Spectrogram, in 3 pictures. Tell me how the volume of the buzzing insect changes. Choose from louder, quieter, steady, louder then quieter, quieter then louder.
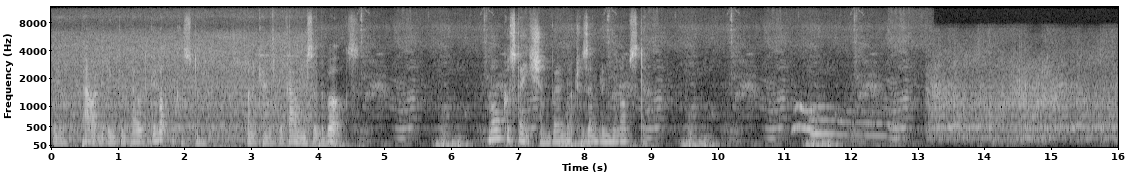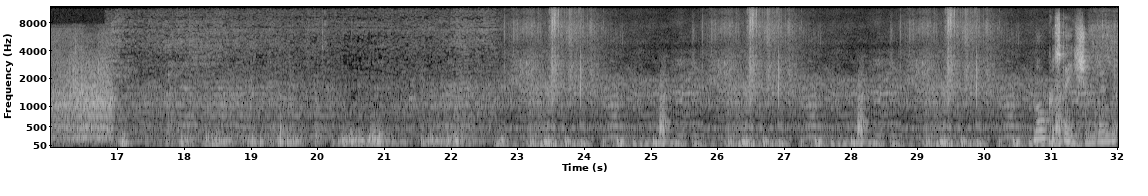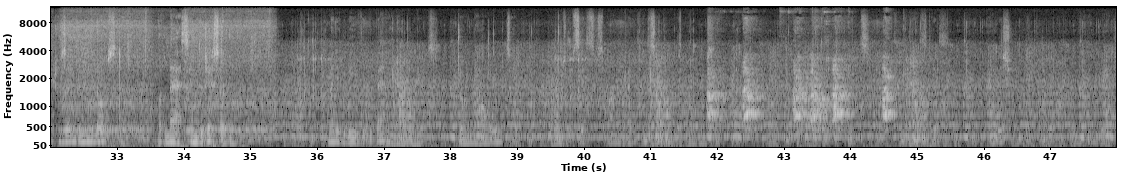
steady.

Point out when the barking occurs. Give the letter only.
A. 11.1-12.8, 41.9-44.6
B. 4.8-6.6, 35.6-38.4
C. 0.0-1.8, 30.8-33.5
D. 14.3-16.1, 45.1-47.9
A.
